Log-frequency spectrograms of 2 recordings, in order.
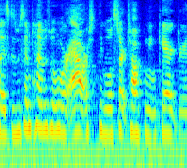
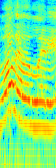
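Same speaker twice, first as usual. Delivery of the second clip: booming, very loud put-on American accent; 4 semitones higher, 12 dB louder than usual. Retelling how he breaks into it when talking to her: imitating Anton's American voice. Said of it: "cannot stand the American voice".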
